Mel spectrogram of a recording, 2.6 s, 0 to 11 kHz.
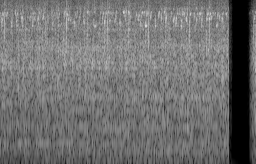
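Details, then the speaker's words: Toyota 1UZ-FE V8 (Surf/4Runner) running on about half its cylinders, igniters rarely fail so coil suspected: uneven, lumpy idle with a rough beat that never smooths; misfire from failed ignition coil. "And see, it's sitting here running on 3 cylinders quite nicely. Amazing, eh?"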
